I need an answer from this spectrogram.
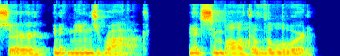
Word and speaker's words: Tyre: The capital Phoenicia, spelled Tyre, it's pronounced Sir, and it means rock.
